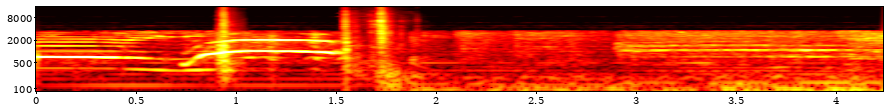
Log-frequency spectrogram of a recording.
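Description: A small child's high-pitched voice: a held call that rises into a squeal, cut off by two sharp clicks about a second and a half in. Soft music starts near the end.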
